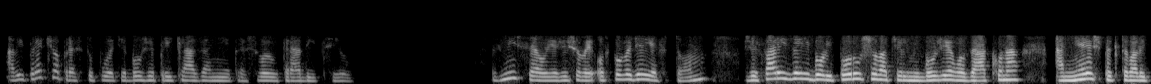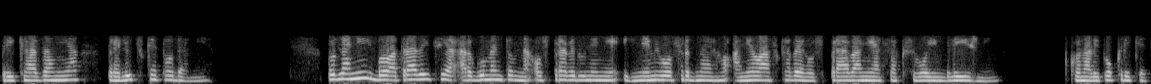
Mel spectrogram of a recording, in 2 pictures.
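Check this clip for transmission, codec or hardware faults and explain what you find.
One fault runs through the whole clip: tandem speech coding. The speech sounds rough, noisy, muffled and warbly, with nothing above 3.8 kHz. It was coded and decoded in turn by G.729A at 8 kbit/s, G.711 mu-law, then CVSD at 64 kbit/s, each coder compounding the previous one's damage.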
